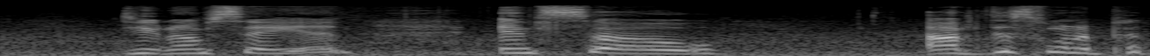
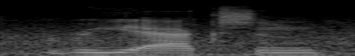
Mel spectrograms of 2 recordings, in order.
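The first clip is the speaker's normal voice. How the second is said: normal talking voice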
